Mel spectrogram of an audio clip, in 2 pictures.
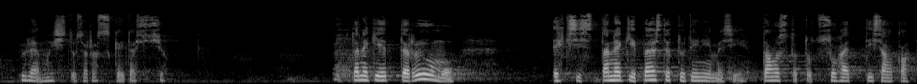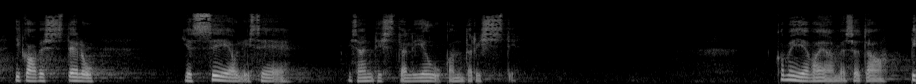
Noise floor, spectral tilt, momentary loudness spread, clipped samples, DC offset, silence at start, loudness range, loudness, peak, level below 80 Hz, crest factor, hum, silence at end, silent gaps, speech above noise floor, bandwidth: -67 dBFS; -4.5 dB/octave; 14 LU; under 0.1%; under 0.1%; 0.2 s; 11 LU; -29 LUFS; -8 dBFS; -70 dBFS; 22 dB; none; 0 s; none; 38 dB; 11.5 kHz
